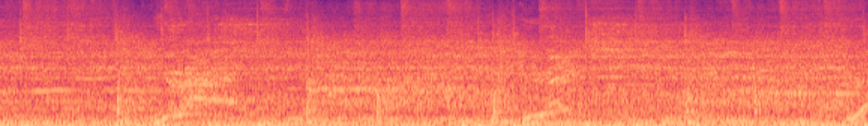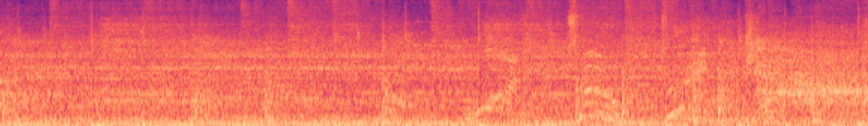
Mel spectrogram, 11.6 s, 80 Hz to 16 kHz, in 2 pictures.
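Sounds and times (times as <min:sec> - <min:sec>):
audience members at a live event screaming as loud as they can: 0:00.0 - 0:11.5.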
